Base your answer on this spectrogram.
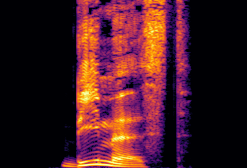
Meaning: second-person singular subjunctive I of beamen
- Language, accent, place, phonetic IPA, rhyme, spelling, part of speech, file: German, Germany, Berlin, [ˈbiːməst], -iːməst, beamest, verb, De-beamest.ogg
